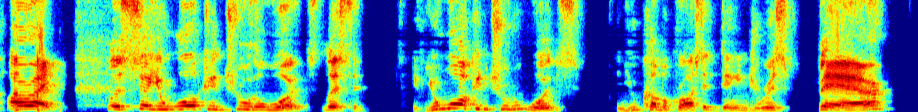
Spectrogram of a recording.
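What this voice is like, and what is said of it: New York mafioso accent. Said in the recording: “I did New York for the animals bit, and it came across like a mafioso running a protection attack”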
